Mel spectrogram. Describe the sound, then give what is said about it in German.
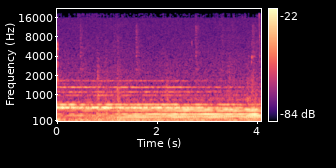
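Soft, steady rain patters continuously with no pauses, quiet and even, over a sustained low humming drone of tones that holds throughout. “Lass dich einmal auf die Magie dieses Regens und dieses Wassers ein.”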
